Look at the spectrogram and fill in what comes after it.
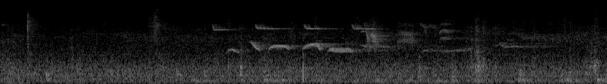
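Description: A songbird sings a short phrase of clear, repeated whistled notes about two seconds in, lasting about two seconds, over a steady outdoor background hiss.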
